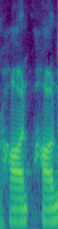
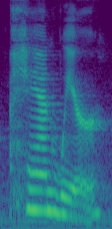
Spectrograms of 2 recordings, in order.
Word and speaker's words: Hanweir: How do you say the W-E-I-R? Where or weir? Weir. I would say weir. Weir. I would say weir. But... Oh, sort of like weird, but without the D.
